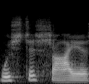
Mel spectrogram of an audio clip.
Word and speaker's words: Worcestershire: you pronounce this i'm i'm going to say worcester sauce i know that's wrong i think it has four syllables worcestershire sauce so you want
